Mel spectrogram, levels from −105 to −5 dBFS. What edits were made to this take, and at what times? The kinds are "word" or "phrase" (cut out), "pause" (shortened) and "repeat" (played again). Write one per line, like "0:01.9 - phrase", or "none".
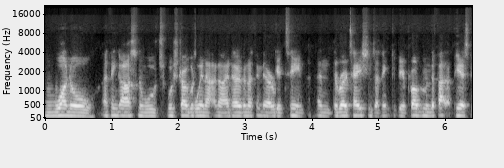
0:02.2 - phrase
0:03.4 - word
0:04.0 - pause

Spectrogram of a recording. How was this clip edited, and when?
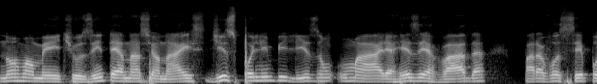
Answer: none

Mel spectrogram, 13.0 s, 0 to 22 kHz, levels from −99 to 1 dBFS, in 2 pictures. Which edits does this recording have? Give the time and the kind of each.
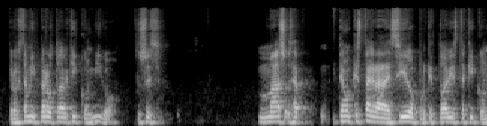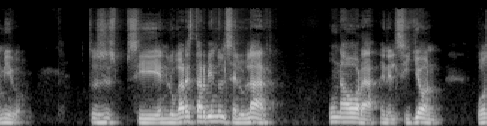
0:01.7 - pause
0:04.4 - pause

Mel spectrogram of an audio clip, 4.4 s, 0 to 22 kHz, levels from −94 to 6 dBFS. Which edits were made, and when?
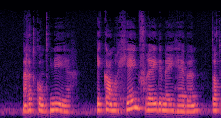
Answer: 0:01.0 - phrase
0:01.8 - pause

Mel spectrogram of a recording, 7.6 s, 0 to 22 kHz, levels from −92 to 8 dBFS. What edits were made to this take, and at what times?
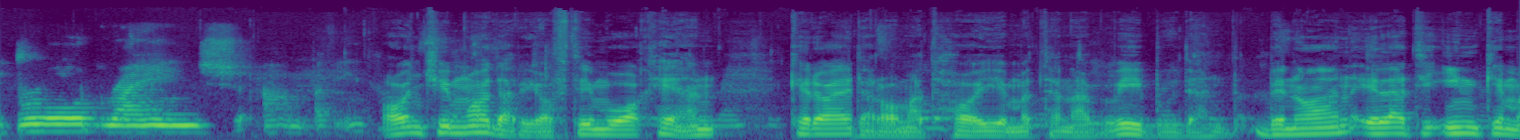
0:04.3 - phrase

